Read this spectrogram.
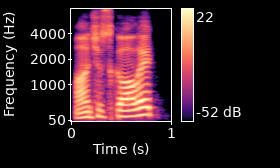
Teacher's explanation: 자, 부가음문은 올려 발음하면 실제 물어보는 것이 될 수 있겠지만 내려서 억양을 falling intonation을 하게 되면 확신을 가지고 얘기하는 거예요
